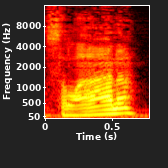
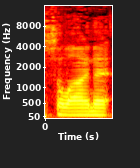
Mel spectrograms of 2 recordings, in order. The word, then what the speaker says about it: Celina: you'll hear a lot of people here in texas call it solana um and i'm i'm really quick to correct them because they really appreciate a british person telling their hometown they are not pronouncing it correctly so uh city of salina and it's beautiful it's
